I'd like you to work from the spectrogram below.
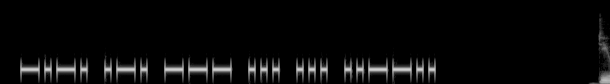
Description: Morse code, heard as a keyed tone, about 20 wpm, 700 Hz. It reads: CROSS?
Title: Sentences from Top 300 Words and Abbreviations 20wpm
